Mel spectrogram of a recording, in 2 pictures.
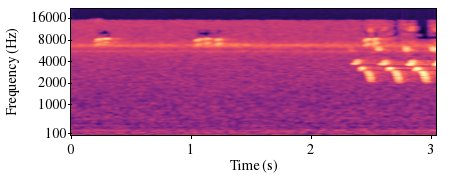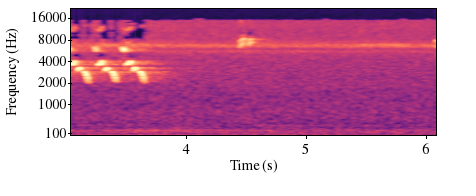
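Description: A wild bird sings a quick run of about six downslurred whistled notes lasting about a second and a half, starting a little over two seconds in. Behind it are a steady faint high insect-like drone, a few short high chirps and a low outdoor background hiss.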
